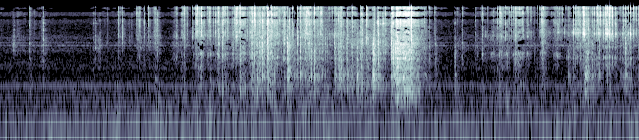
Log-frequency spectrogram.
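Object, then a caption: Bar of soap. A utility knife blade shaves and scrapes small cubes off a solid purple bar of soap with a grid-scored surface, held in the palm. The sound is soft, bright, crisp scraping and crackling with rapid, uneven little ticks, swelling into a louder rasping cut near the middle before settling back to lighter scraping.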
